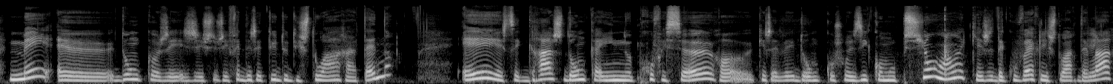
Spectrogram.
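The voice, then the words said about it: Gravelly Greek accent in French. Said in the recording (French): “je suis grecque, comme tout le monde peut le comprendre d'après mon accent rocailleux”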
